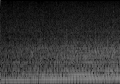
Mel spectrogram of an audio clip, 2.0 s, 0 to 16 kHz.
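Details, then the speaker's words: 1963 Ford Galaxie 500 Fastback with a 390ci FE V8 and C4 3-speed automatic, test drive under throttle: strong steady V8 drone climbing smoothly in pitch. It pulls with good speed and makes a clean, firm, normal upshift. "Sounds good. It's got good speed. Nice shift. Shift's good there."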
